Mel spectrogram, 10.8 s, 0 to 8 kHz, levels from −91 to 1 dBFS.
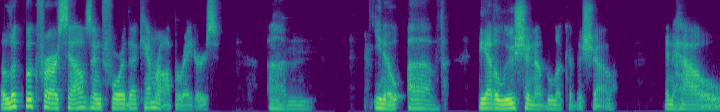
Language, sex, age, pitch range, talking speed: English, male, 30-49, 105-120 Hz, 130 wpm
